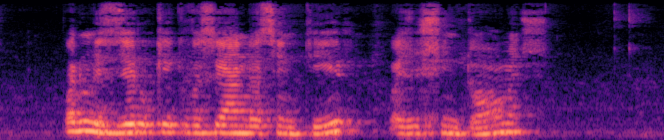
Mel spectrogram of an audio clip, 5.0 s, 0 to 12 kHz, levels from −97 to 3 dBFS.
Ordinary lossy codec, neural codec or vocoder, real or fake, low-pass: Opus, 64 kbps; none; real; 10.8 kHz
